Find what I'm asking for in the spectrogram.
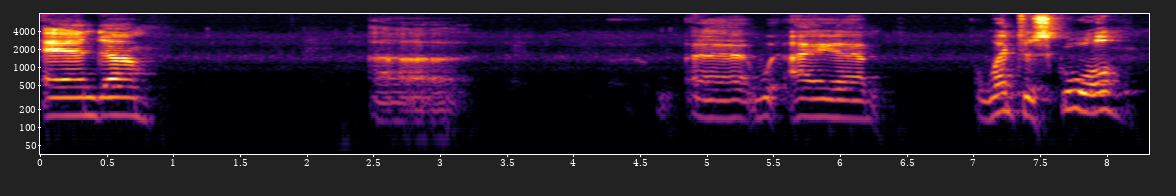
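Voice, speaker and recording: A man with a fairly high voice talks at a very slow pace with long, frequent pauses, in a room with audible echo. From Germany, grew up in Shanghai. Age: 80s+. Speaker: Holocaust refugee survivor. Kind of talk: interview testimony. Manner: halting, many fillers.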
